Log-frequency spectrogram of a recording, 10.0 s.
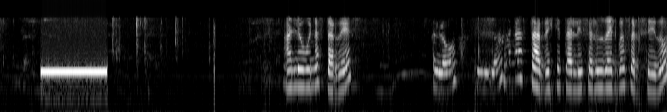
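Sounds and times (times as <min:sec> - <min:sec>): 
telephone tone on a call from Cable Perú: 0:00.6 - 0:01.6
speech: 0:04.4 - 0:05.4, 0:06.5 - 0:10.0.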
